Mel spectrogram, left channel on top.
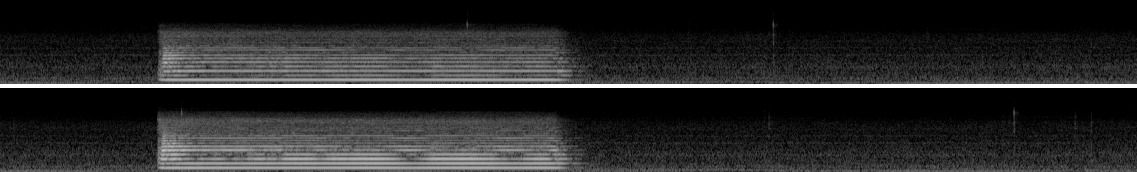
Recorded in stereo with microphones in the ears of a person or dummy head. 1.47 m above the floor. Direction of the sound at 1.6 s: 55° right (ahead or behind).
